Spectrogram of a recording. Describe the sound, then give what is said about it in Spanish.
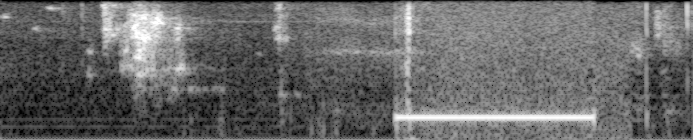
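A steady telephone call tone sounds once for about a second as a call is placed to a number in Tarapacá. It holds one even pitch, with faint scattered sounds before and after it. “A ver, espera, me estoy llamando a la de Tarapacá.”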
